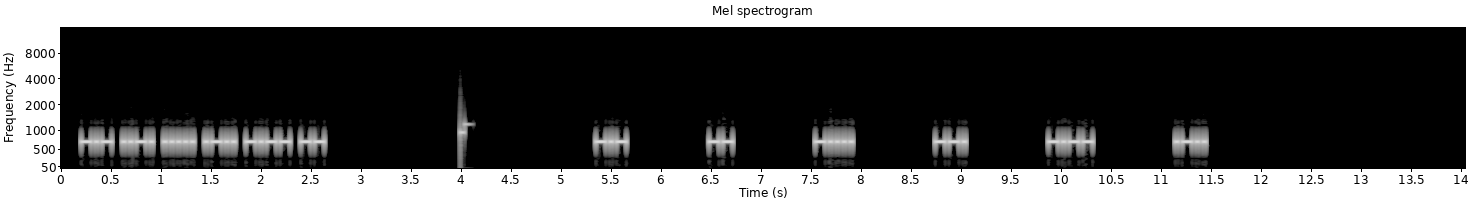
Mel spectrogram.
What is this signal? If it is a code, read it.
Morse code, heard as a keyed tone, about 36 wpm, spaced as for 15 wpm, 700 Hz. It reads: KF5LYM KM6GYL
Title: USA Call Signs - 6 Characters - 8x Character Spacing - 35wpm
